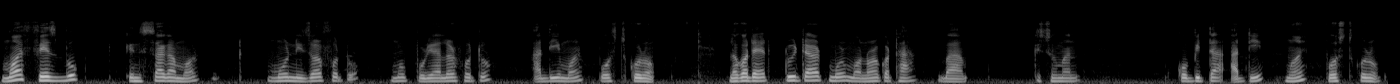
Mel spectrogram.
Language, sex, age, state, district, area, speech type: Assamese, male, 18-30, Assam, Biswanath, rural, spontaneous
